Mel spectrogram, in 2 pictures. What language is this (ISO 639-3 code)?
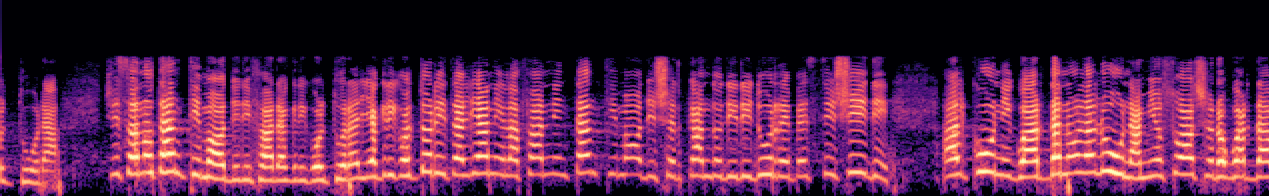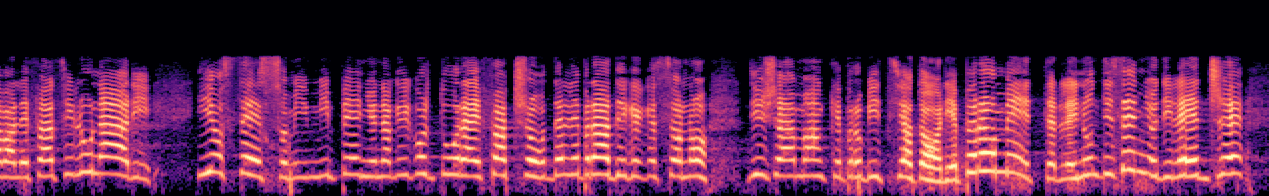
ita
